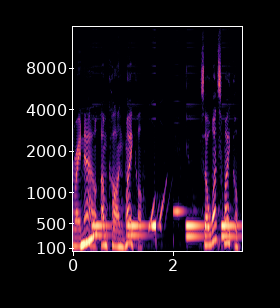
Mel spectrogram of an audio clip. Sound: video call ringtone rings

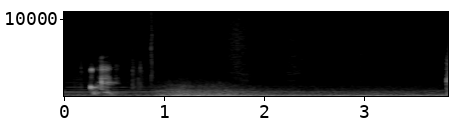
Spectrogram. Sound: engine sounds

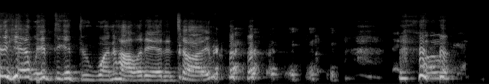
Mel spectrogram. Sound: laughs

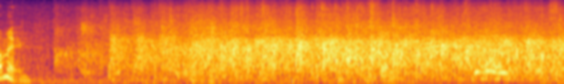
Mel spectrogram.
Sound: audience applauding

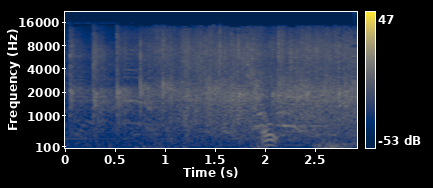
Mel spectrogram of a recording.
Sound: applause

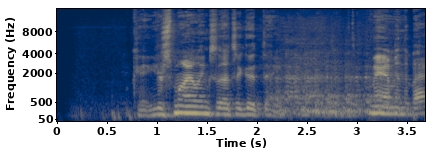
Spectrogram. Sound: laughter

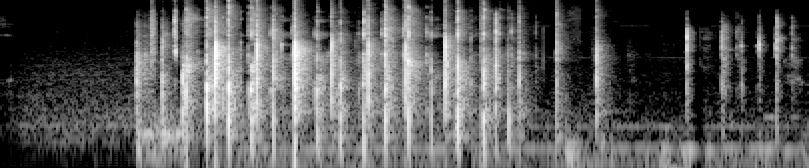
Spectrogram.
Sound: applause

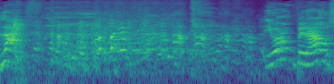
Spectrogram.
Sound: laughter

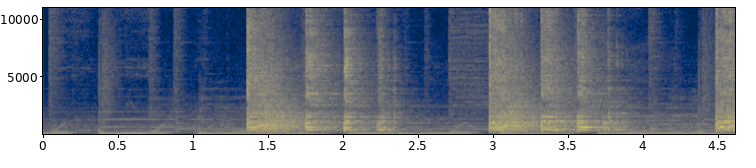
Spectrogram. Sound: metal clangs; upbeat music

